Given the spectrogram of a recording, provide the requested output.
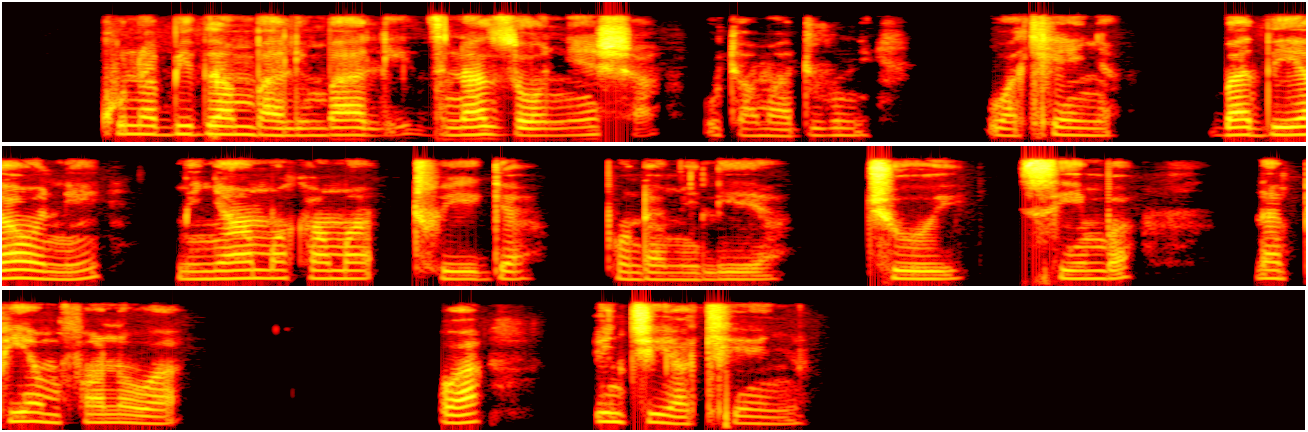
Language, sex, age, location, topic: Swahili, female, 18-24, Kisii, finance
